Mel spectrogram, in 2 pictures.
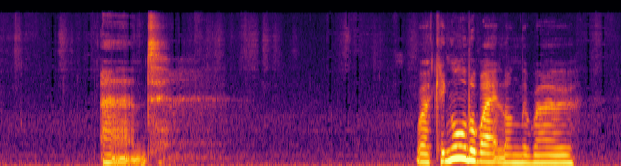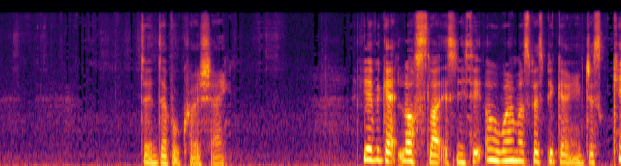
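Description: A woman talks calmly into a microphone, in short bursts with pauses.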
